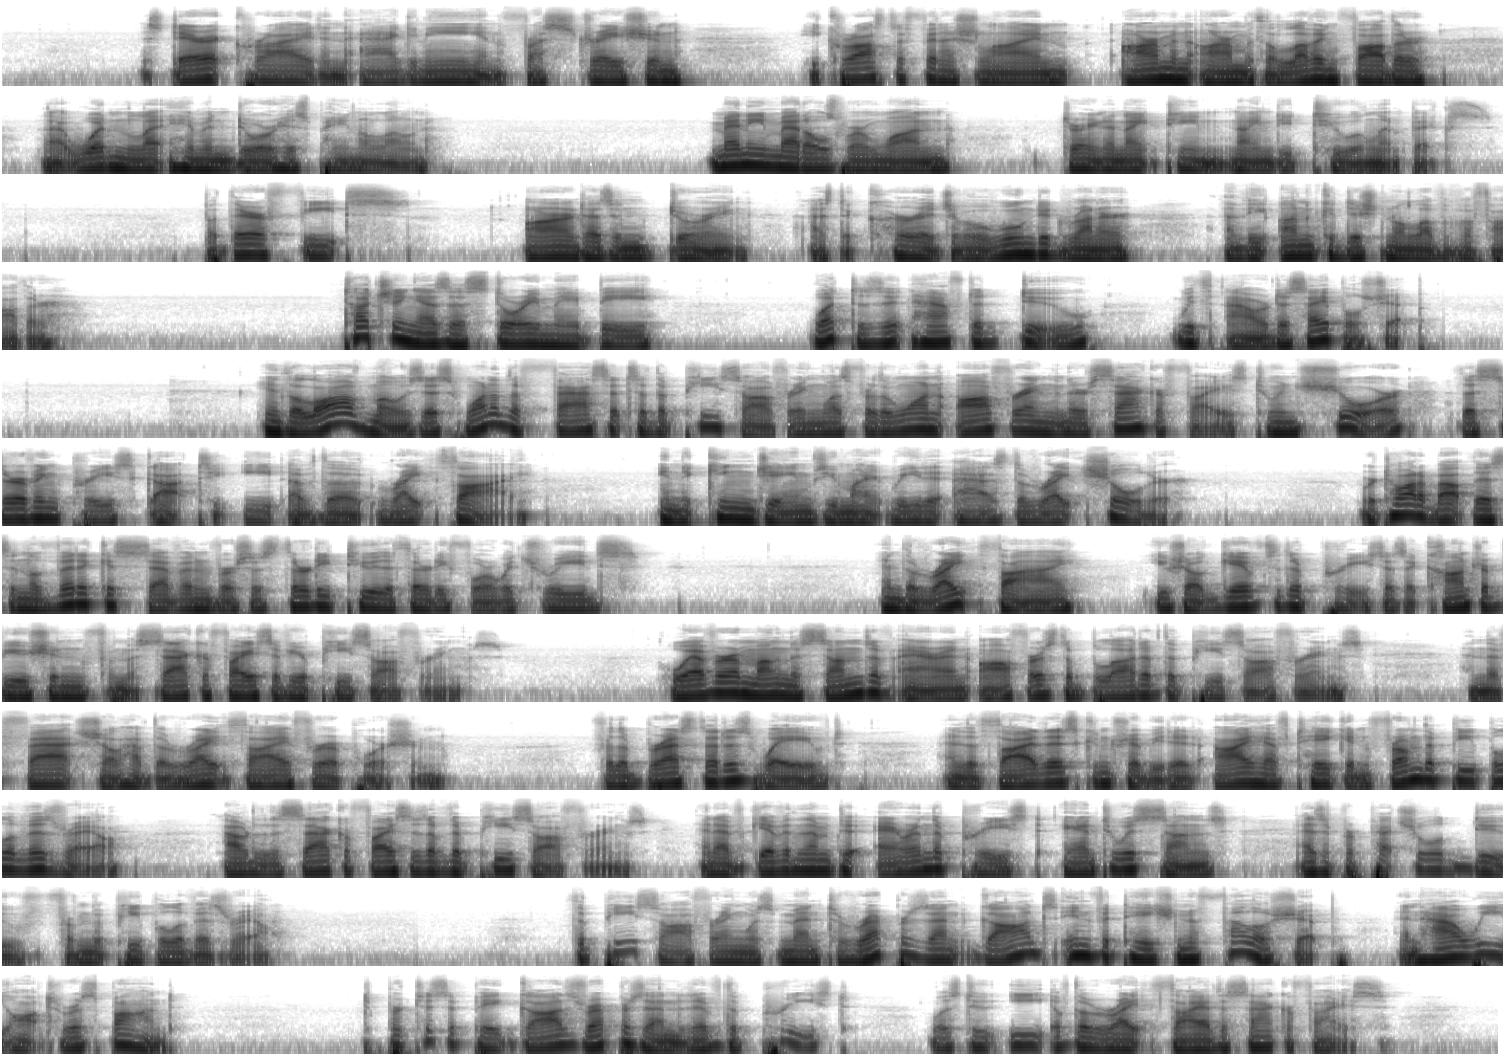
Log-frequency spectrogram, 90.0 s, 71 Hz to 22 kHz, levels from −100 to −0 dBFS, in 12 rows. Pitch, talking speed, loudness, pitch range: 100 Hz, 170 wpm, -22 LUFS, 90-120 Hz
